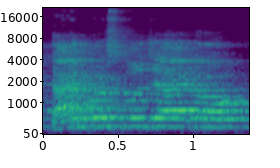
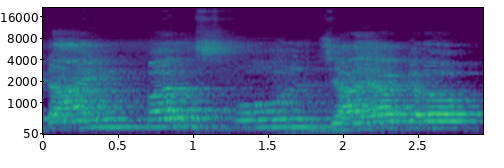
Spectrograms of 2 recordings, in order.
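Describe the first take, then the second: First: It is said in a harsher, commanding tone. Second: It is said in a calm, advising tone. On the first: It is a firm instruction, not advice. "अपना लहजा बदल कर कहूं" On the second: It is friendly advice. "नसीहत है"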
